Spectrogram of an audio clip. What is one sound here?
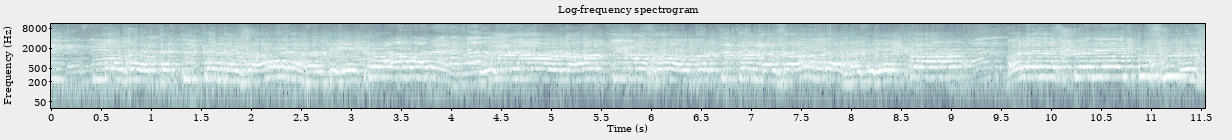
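An older man sings along close by.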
